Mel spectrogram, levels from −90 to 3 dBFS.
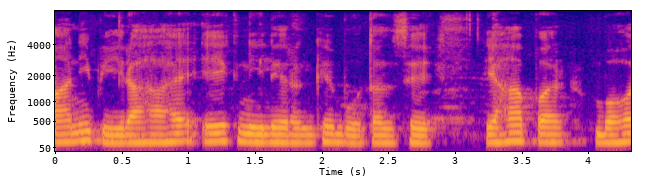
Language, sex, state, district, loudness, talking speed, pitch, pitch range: Hindi, male, Chandigarh, Chandigarh, -18 LUFS, 195 wpm, 125 Hz, 120-135 Hz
